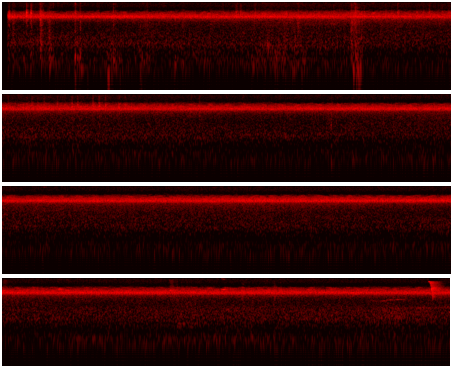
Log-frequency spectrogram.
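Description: Steady high-pitched insect chorus that goes on without a break, with a soft thump about six seconds in.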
